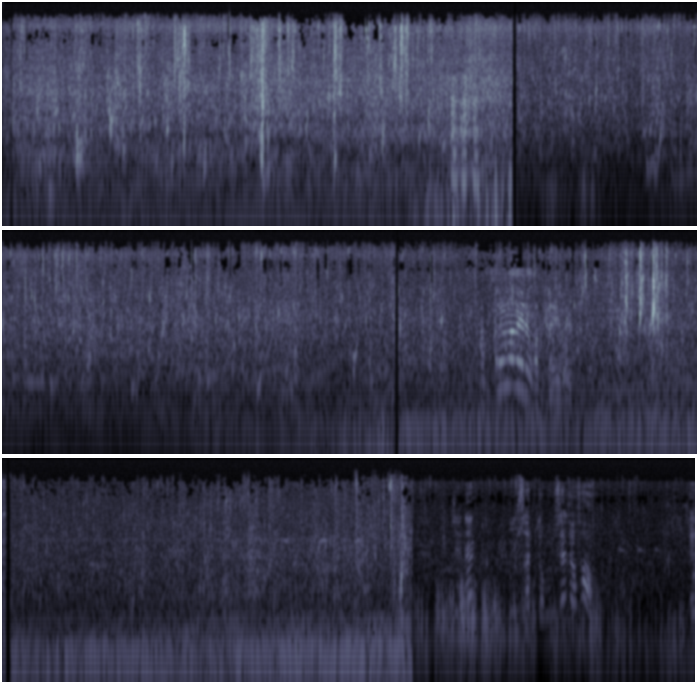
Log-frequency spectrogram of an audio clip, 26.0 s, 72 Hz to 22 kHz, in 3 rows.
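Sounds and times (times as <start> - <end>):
splashes and knocks in water: 0.0 - 17.5, 19.0 - 22.6
stream flowing over stones: 0.0 - 17.5.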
